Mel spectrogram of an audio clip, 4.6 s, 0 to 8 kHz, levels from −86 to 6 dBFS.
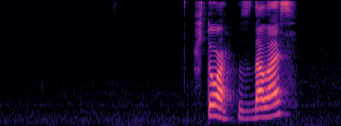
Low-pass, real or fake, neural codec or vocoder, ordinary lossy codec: none; real; none; none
